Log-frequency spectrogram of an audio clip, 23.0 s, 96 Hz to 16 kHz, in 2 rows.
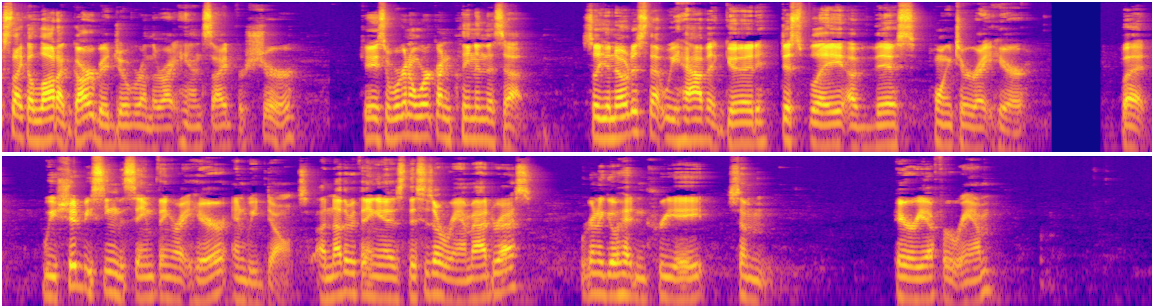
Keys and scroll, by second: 2.7-4.1 scroll, 22.3 c.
